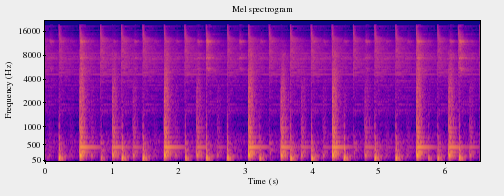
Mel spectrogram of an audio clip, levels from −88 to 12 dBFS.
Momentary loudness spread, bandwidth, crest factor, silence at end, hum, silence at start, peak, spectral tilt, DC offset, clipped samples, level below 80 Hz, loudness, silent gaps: 8 LU; over 20 kHz; 20 dB; 0 s; none; 0 s; -2 dBFS; -4.5 dB/octave; under 0.1%; under 0.1%; -40 dBFS; -21 LUFS; none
